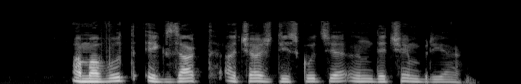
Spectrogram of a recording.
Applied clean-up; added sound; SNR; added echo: none; none; none; none.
